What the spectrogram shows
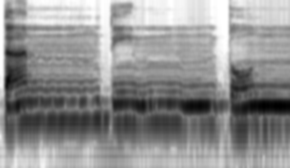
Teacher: زبان کی نوک کو اوپر والے دانتوں کے بیک سائڈ میں نیچے لگائیں گے تو تا ادا ہوگا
